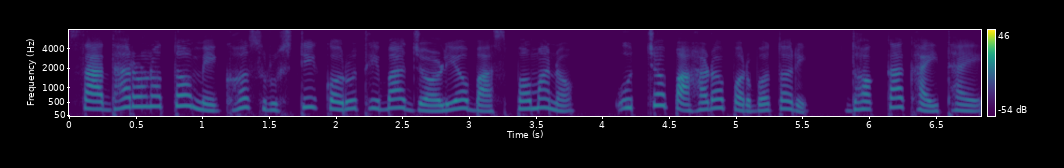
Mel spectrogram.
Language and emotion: Odia, neutral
